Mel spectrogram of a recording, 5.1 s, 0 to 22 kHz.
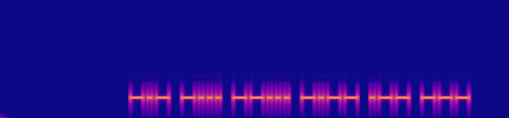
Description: Morse code, heard as a keyed tone, about 28 wpm, 700 Hz. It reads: KB7YWO
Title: USA Call Signs - 6 Characters - 3x Character Spacing - 28wpm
